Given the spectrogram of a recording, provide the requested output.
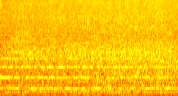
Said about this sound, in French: Prochaine station, Montmorency. Attention, une porte retenue ou bloquée empêche le départ du train. Monsieur, votre sac bloque la porte.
